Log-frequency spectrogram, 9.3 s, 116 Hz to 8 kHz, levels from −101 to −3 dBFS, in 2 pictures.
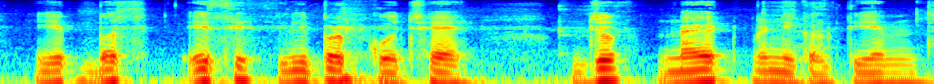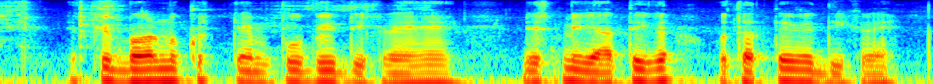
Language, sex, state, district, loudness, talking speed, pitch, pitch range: Hindi, male, Bihar, Araria, -21 LUFS, 175 wpm, 110 Hz, 105-125 Hz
